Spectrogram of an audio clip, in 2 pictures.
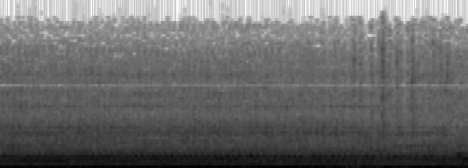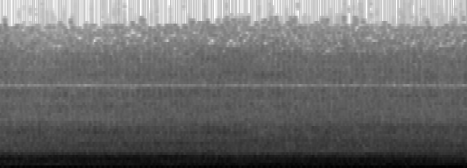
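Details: Onan generator engine in cold weather, with a loud, fast, steady drone and no dip or hunt, holding a raised speed well above normal idle; the cause of the high idle is unknown.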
